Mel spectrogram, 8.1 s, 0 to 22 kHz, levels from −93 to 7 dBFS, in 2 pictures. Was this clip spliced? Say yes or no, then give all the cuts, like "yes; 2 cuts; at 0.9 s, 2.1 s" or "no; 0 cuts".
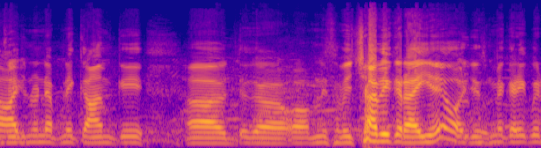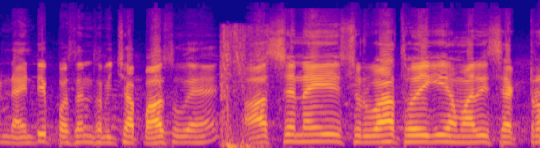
yes; 1 cut; at 5.7 s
